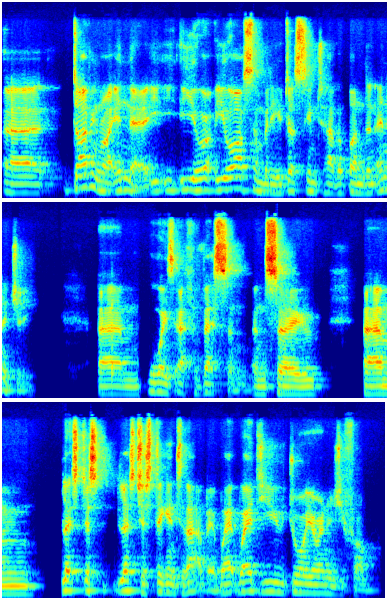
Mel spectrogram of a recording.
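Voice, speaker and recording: A man hosting a podcast, introducing a guest and asking questions in a measured, slightly hesitant way. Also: medium pitch, reverberant. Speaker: podcast host. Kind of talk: warm guest introduction and interview.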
